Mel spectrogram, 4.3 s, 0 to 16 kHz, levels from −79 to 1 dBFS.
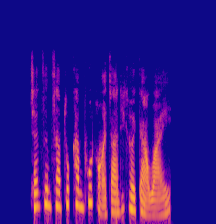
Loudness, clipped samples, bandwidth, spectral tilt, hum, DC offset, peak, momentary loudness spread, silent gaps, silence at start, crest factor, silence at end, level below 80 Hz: -18 LUFS; under 0.1%; 7.2 kHz; -8.5 dB/octave; none; under 0.1%; -2 dBFS; 5 LU; none; 0.6 s; 18 dB; 0.95 s; -50 dBFS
